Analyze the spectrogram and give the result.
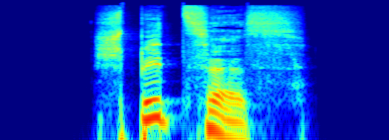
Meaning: genitive singular of Spitz
- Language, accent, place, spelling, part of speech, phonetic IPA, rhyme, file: German, Germany, Berlin, Spitzes, noun, [ˈʃpɪt͡səs], -ɪt͡səs, De-Spitzes.ogg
